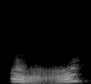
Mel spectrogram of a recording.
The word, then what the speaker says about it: 五: 5 translates to 五 and is said with a falling, rising tone. Let's try and say 五.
